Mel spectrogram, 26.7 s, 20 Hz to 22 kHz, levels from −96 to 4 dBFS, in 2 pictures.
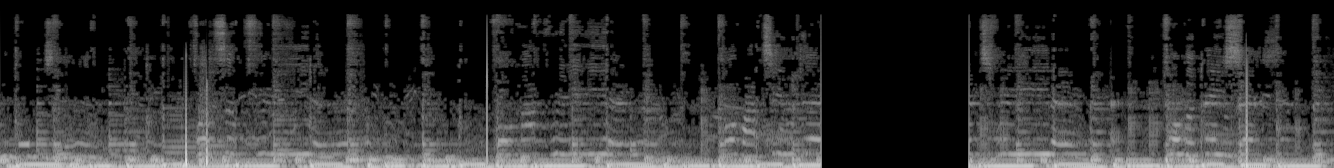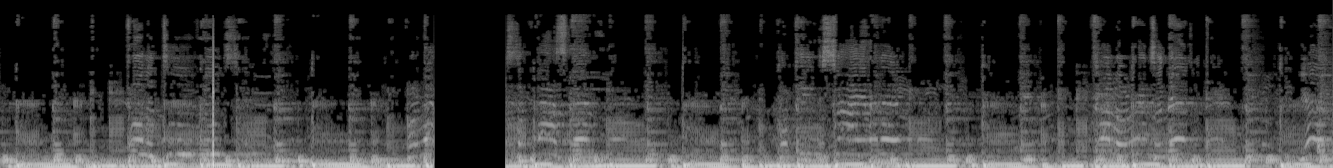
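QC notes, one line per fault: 1.86–2.09 s, 4.87–4.89 s, 12.46–12.49 s and 15.47–15.50 s, loud pop: sharp clicks roughly 20 dB above the sound, a double pop in the first and single ones after, with the audio carrying on underneath. Likely a voltage step or driver glitch that the downstream circuitry shaped into a pulse.
8.21–9.69 s and 17.68–18.40 s, rebuffering stall: the sound drops to silence, then picks up exactly where it left off, so nothing is lost but about 1.5 s and 0.7 s are added. The player ran dry of downloaded audio and waited for more.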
